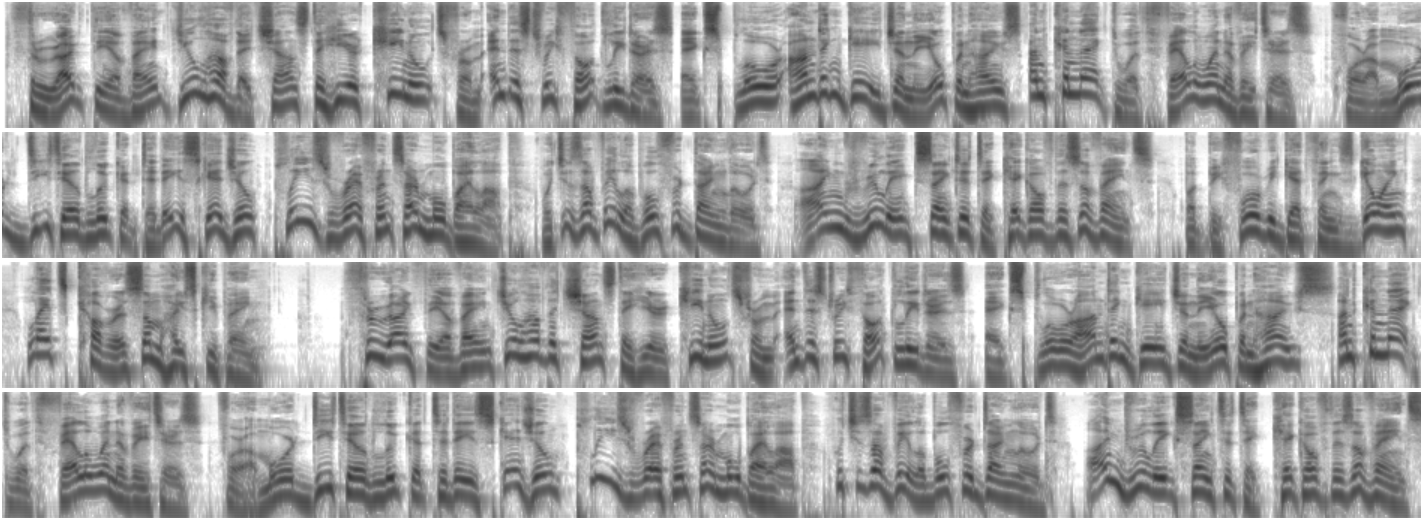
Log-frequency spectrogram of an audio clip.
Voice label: English Scottish animation

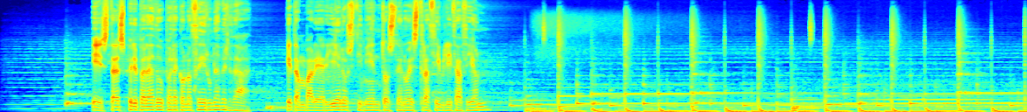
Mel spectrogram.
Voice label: spanish movie trailers

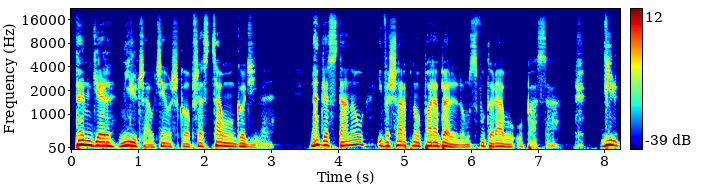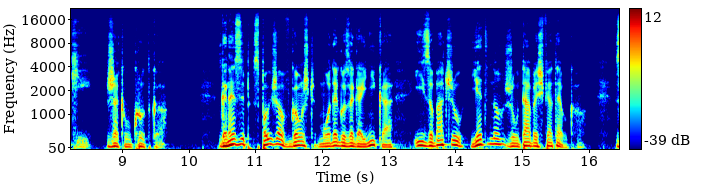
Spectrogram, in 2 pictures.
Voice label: polish audiobooks; Ein professioneller polnischer Sprecher mit langjähriger Erfahrung in landesweiten Medien

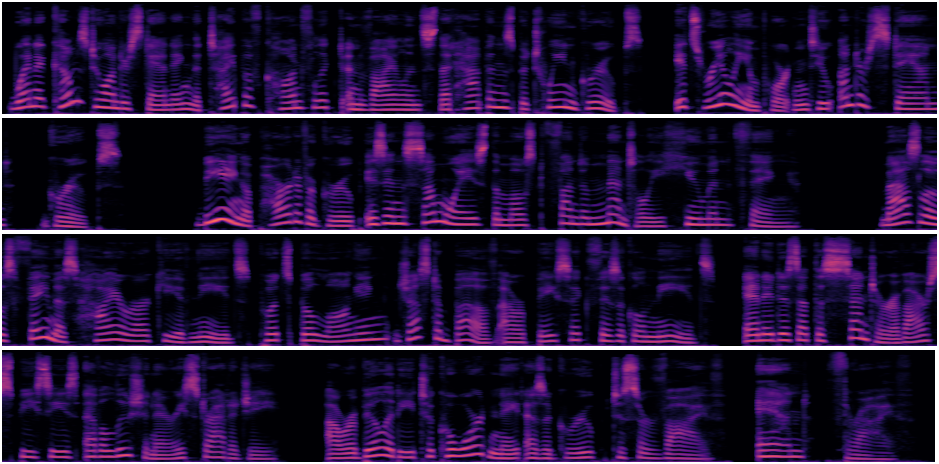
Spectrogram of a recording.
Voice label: English Canadian narration

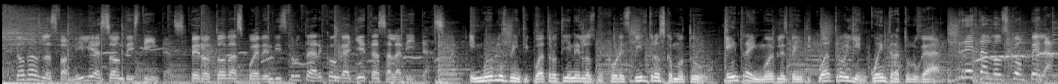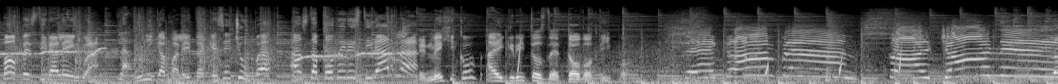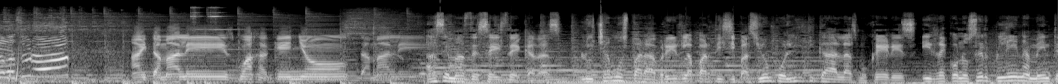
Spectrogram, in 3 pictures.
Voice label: spanish mexican commercial; Mexico

